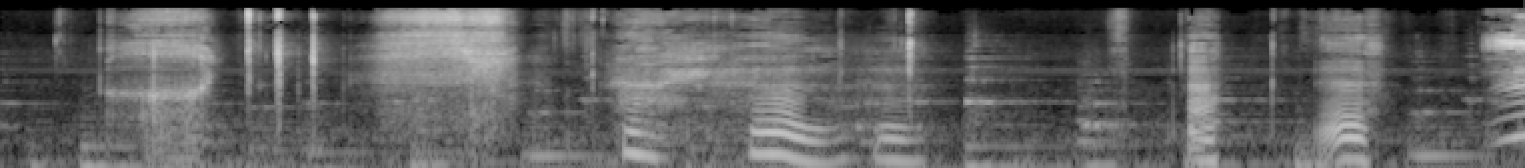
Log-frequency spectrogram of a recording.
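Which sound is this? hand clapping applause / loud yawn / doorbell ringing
loud yawn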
